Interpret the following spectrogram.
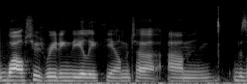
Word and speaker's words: alethiometer: Saying that while she was reading the Alethiometer, it was like when you're playing chess and you are Say that again. yep Althiometer. Althiometer. How do they say it in the book? Alethiometer.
